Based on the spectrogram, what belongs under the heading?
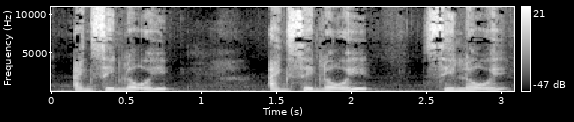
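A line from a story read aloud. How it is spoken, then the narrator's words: Trembling voice. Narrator (Vietnamese): cất giọng run run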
